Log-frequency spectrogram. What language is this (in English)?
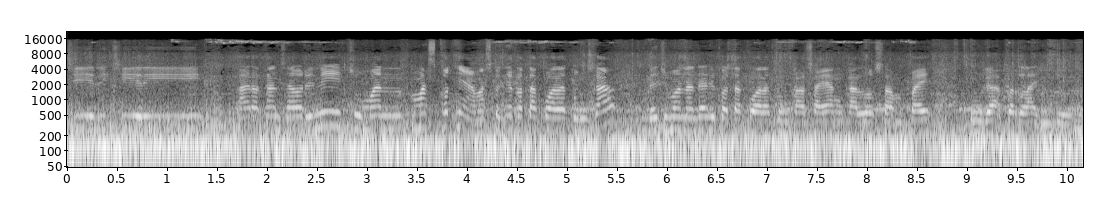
Indonesian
